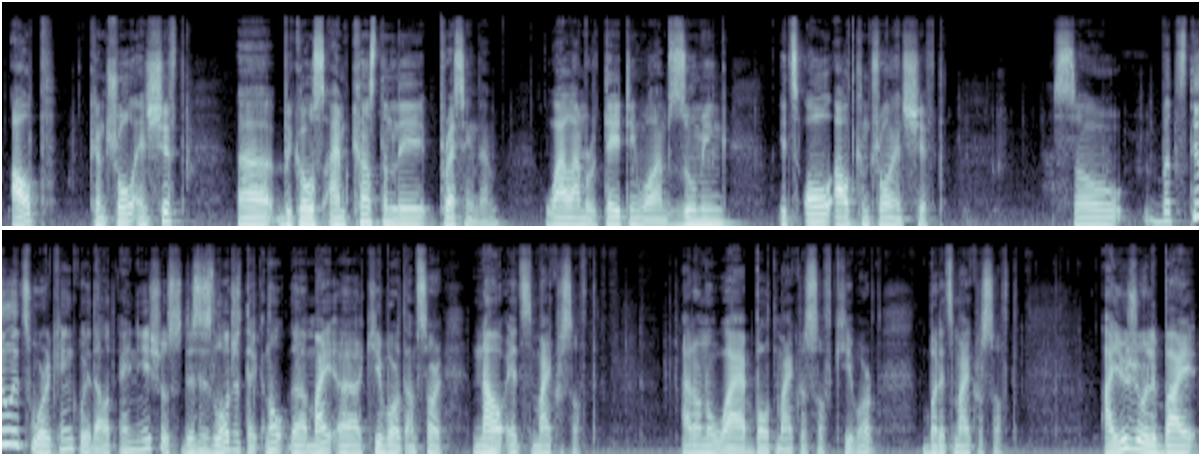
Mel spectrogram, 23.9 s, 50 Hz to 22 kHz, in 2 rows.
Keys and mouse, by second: 8.0-23.9 alt+drag, 12.8 2, 14.3 ctrl+z, 14.8 1.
